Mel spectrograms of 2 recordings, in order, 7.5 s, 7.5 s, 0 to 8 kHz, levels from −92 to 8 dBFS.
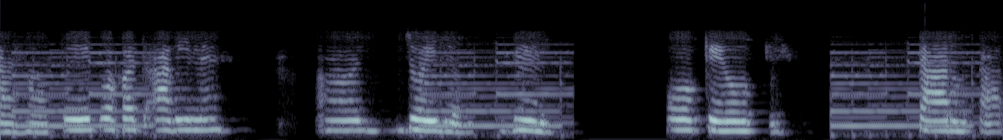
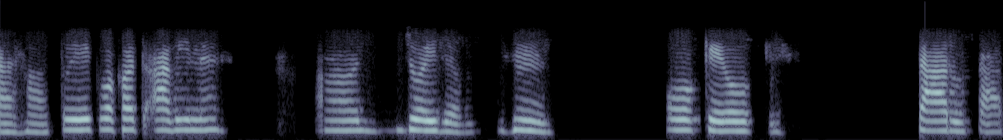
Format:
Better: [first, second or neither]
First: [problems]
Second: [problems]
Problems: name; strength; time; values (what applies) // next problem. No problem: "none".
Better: second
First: background sound (Electric guitar); 11 dB below the speech // room echo; dies away in 0.2 s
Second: none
